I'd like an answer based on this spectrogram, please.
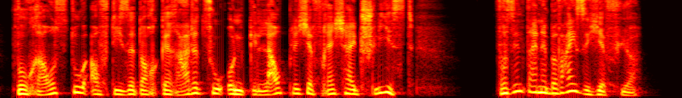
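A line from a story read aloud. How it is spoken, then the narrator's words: Quiet exclamation. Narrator (German): rief ich leise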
